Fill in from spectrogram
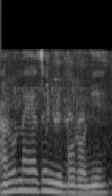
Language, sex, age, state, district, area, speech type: Bodo, female, 45-60, Assam, Udalguri, urban, spontaneous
